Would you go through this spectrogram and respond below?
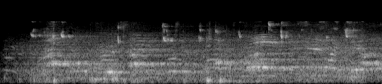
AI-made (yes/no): no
